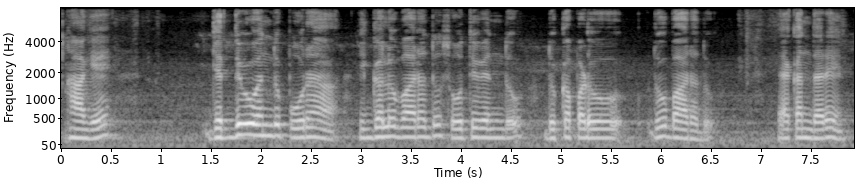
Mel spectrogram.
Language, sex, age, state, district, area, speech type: Kannada, male, 18-30, Karnataka, Yadgir, urban, spontaneous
